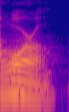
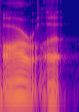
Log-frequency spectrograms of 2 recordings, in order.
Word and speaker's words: aural: It's not oral. No. Aural. – Like A-U. – Yes, A-U.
